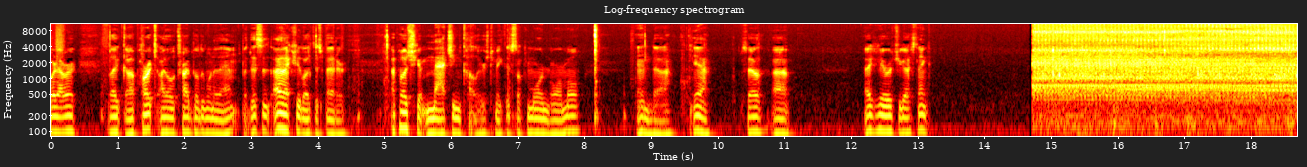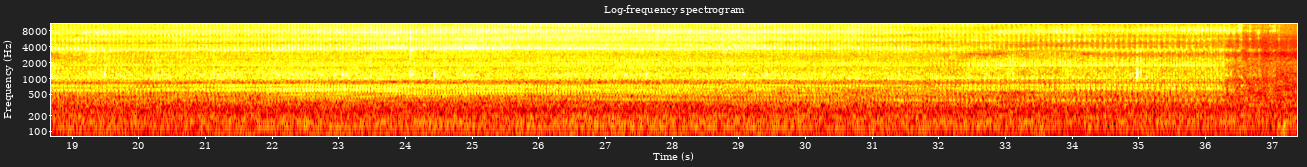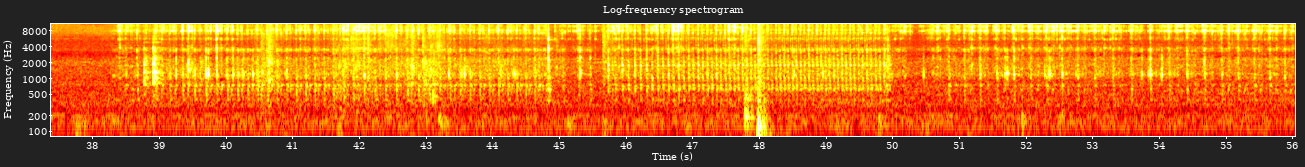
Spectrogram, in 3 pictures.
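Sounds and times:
toy steam engine running: 0:14.7 - 0:37.2, 0:38.3 - 0:56.0
clicks and knocks: 0:38.4 - 0:41.0.

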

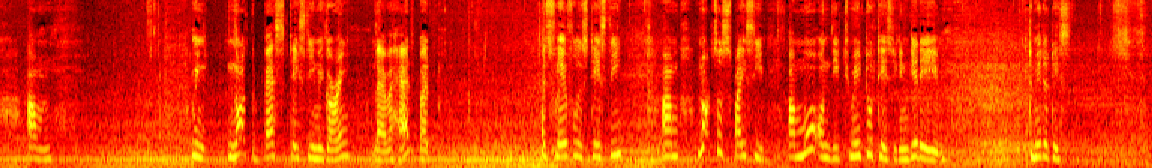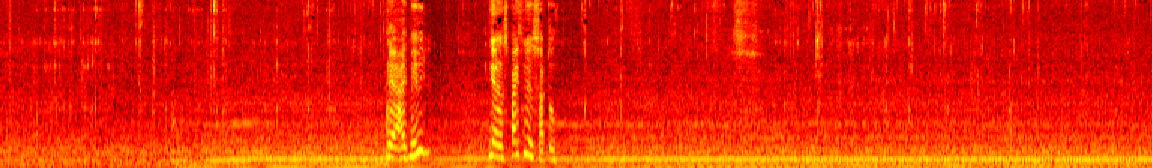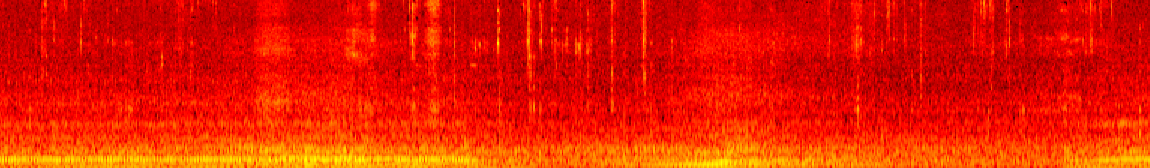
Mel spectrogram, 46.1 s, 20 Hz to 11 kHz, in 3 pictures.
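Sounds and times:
droning tone: 0:12.0 - 0:46.0
car cabin hum: 0:13.4 - 0:46.0.

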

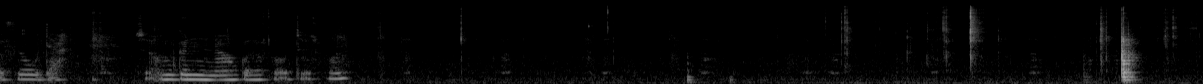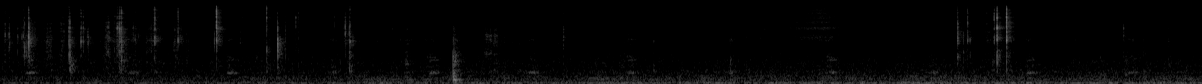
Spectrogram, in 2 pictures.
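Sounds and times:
plastic packet crinkling: 0:10.9 - 0:15.6, 0:21.6 - 0:22.2.

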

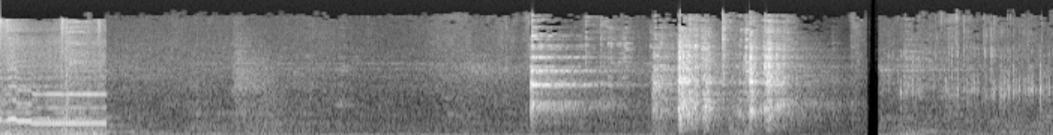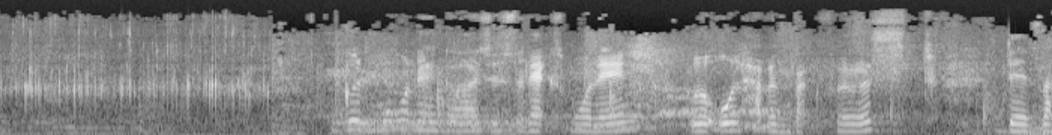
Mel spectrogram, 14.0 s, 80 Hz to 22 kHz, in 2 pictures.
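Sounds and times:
dishes and cutlery clattering: 0:03.5 - 0:05.6.

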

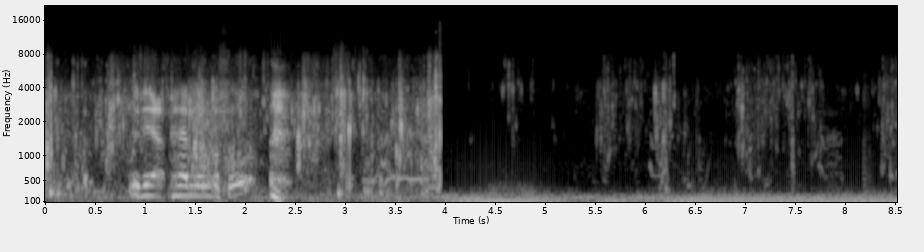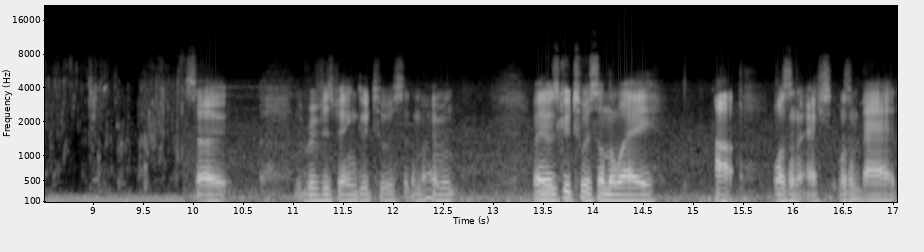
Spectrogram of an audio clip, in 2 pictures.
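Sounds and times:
paddle splashing water: 0:00.0 - 0:04.0, 0:05.5 - 0:10.3
water trickling and lapping: 0:00.0 - 0:04.0, 0:05.5 - 0:11.7
low rumble: 0:02.1 - 0:17.0.

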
